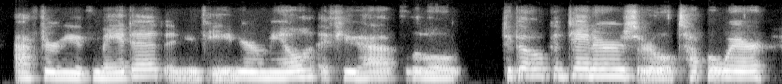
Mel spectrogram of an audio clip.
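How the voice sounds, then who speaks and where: A young woman, a nutrition educator, giving a relaxed, practical cooking talk with frequent fillers, her voice raspy and hoarse from a cold. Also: on the low side. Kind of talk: informal library talk on cooking.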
